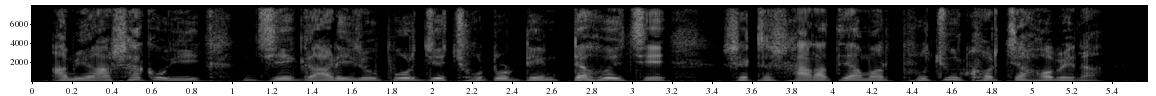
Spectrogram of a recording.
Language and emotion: Bengali, fearful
